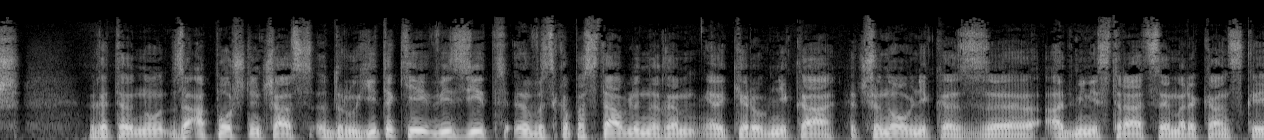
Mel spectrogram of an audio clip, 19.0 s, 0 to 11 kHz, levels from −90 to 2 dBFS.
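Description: From start to end, a wrong sample rate plays everything at half speed and a full octave low, which fits 44.1 kHz material played back at 22 kHz.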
